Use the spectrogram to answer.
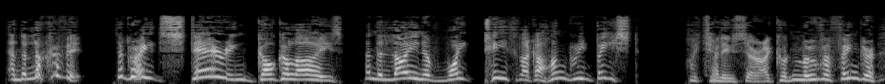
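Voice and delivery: the policeman reliving the face at the window; terrified constable. Acted. Constable Walters telling Baines and Holmes of the beast, high and terrified.

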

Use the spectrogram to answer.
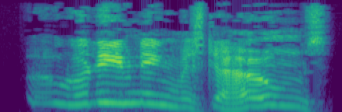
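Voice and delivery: high-pitched, edgy greeting; jangled, nervous man. A narrator's reading. Nervous patient greets the detective on the stair, high jittery voice. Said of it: "his voice testified to his jangled".

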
